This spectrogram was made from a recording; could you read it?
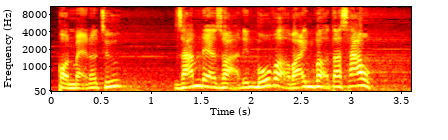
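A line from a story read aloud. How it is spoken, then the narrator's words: Thunderous roar. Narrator (Vietnamese): Đạo sĩ nội ứng gào thét, những tiếng vang ầm ầm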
